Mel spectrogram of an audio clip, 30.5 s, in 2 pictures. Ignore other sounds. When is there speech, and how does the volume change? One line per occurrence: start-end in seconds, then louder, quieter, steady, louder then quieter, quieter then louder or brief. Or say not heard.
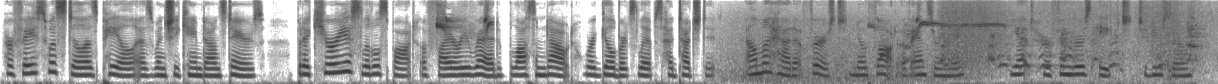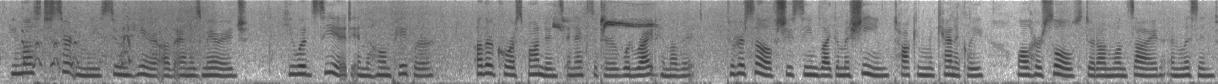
0.1-30.4 steady.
